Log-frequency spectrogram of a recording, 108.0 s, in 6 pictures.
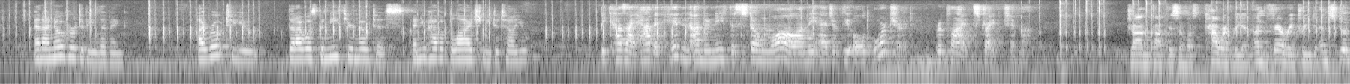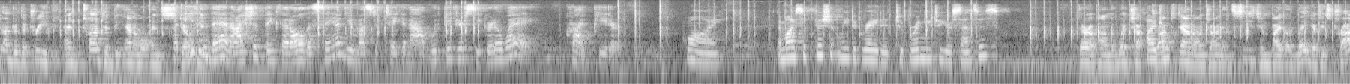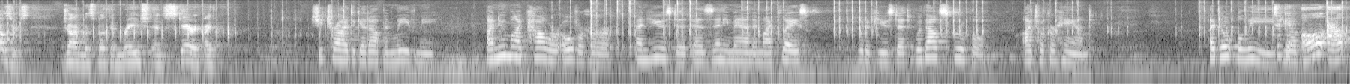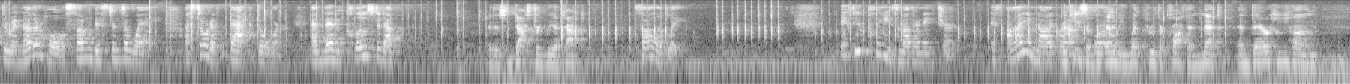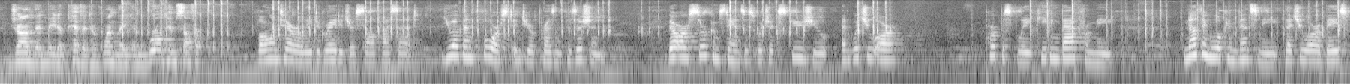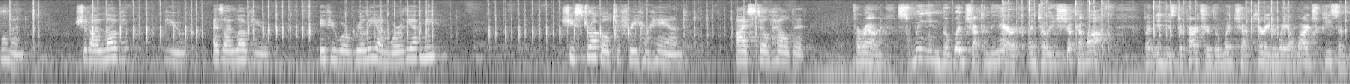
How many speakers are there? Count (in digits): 3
